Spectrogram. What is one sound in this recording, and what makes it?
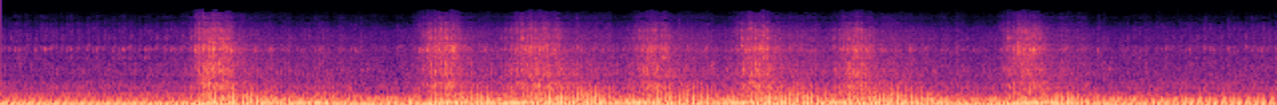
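A car engine revs sharply several times, its exhaust roaring in short bursts.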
